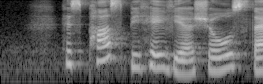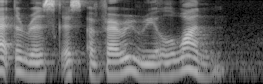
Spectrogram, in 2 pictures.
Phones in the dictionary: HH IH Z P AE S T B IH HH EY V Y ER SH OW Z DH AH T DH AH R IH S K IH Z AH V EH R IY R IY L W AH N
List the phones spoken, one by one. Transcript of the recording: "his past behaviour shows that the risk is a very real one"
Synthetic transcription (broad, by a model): HH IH S P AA S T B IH HH EY V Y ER SH OW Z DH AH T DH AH R IH S K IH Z AH V EH R IY R IY L W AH N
